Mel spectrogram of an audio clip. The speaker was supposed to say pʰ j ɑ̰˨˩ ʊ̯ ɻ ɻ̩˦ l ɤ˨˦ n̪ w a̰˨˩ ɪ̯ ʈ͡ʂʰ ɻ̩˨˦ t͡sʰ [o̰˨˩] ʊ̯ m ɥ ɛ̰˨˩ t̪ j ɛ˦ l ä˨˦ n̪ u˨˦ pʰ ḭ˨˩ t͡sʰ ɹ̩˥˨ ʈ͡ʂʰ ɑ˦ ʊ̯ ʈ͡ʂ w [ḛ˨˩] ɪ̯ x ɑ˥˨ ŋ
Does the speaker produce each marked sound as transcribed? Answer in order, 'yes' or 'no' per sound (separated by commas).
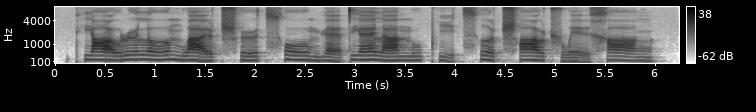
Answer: no, yes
